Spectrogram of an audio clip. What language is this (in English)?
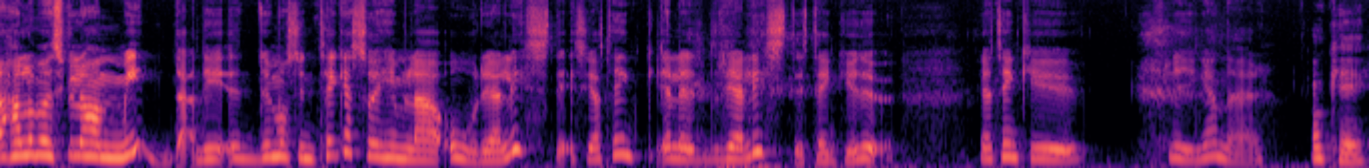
Swedish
